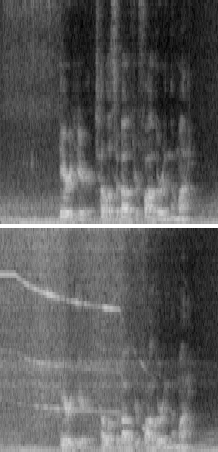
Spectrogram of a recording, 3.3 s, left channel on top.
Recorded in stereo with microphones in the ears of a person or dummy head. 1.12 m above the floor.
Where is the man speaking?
45° left (ahead or behind), 1.8 m.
